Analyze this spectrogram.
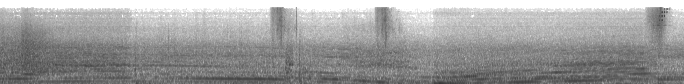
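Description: A sports car engine roars, its pitch dropping as it slows and rising again as it speeds up.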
